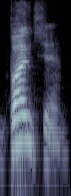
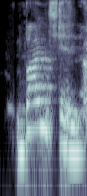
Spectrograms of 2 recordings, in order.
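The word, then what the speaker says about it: Bündchen: I'm not sure how to pronounce her last name, but I'm just gonna say Giselle. How you say it? Bunchen. Bunchen.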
